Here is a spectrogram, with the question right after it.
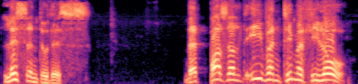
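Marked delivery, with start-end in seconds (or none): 2.3-4.3 excited. Real, not acted. Excited aside about colleague.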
